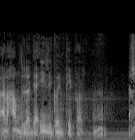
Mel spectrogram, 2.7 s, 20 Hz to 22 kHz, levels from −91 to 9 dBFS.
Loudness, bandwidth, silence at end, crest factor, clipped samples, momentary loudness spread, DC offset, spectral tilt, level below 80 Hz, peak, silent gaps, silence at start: -32 LUFS; 9.6 kHz; 0 s; 22 dB; under 0.1%; 13 LU; under 0.1%; -6 dB/octave; -56 dBFS; -10 dBFS; none; 0 s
